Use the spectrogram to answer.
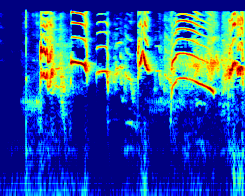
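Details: Song of an Asian pied starling, used to stir silent birds into song: clear falling and rising whistles mix with rasping, squawky notes in a varied, jumbled phrase.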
